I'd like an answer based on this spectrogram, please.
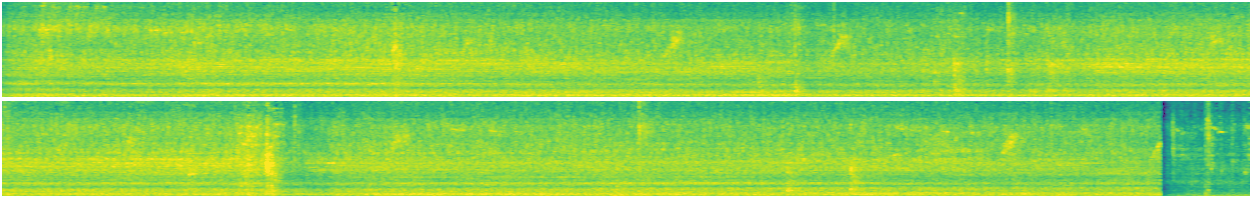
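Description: Crawler excavator's diesel engine running steadily at close range, a loud, even drone with a few light clicks and knocks, breaking off sharply near the end. The machine is running after a repair.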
